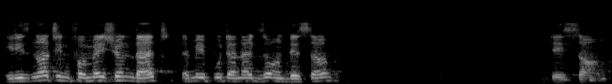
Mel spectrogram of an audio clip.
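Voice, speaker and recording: A man's voice: a little high, measured pace, fairly bright tone, dull audio. A man teaching a French exam lesson, explaining each step with worked examples.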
